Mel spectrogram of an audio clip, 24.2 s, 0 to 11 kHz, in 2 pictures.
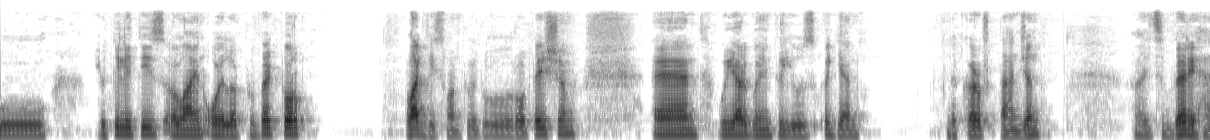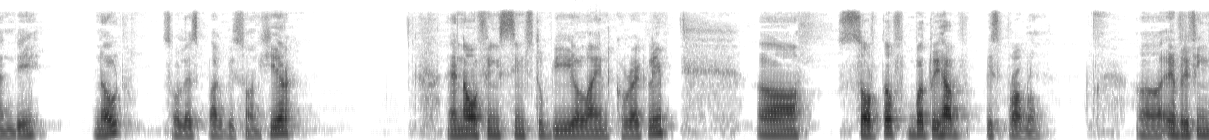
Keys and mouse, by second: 3.5-4.6 drag, 4.9 click, 5.9 middle click, 7.3 click, 8.1 shift+a, 12.7 click, 15.8 click, 17.0 click, 21.0 click.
